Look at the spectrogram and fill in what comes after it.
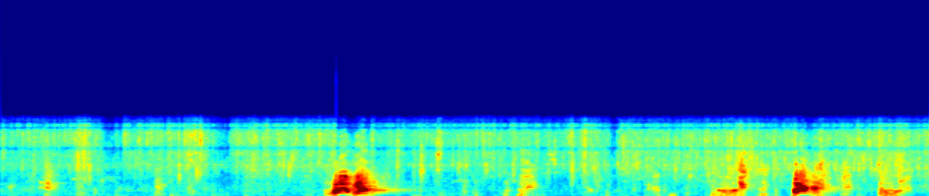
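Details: Diesel, an English bull terrier, chasing and playing with a water hose; two sharp, harmonic yelping barks burst out near the third and eighth seconds, with quieter scattered yips over a steady background hiss.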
